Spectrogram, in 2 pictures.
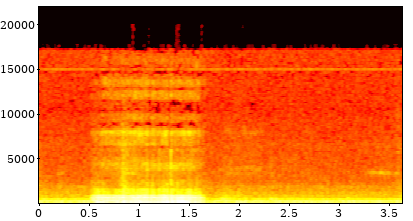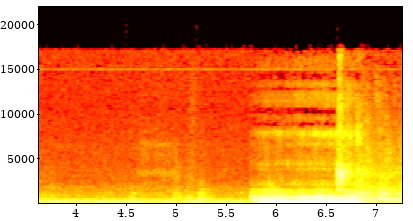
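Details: Sleeping bulldog snoring: two long, loud, rattling snores on breathing in, separated by quiet breathing.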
